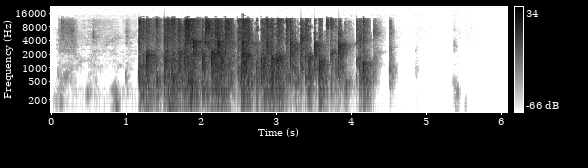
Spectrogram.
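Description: Audience applauding: a burst of clapping that starts about a second in, lasts about three seconds and then dies away.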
